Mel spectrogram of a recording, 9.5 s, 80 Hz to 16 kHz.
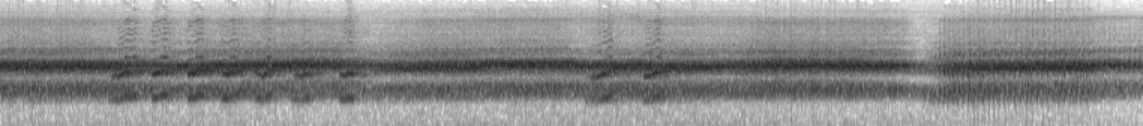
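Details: Male gray treefrogs fighting, 2010 research recording: a rapid series of short pulsed notes, roughly four per second, rides over a dense trilling chorus early on, then the steady drone continues with a brief gap near eight seconds.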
